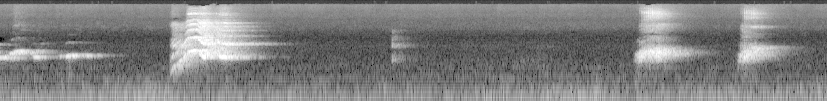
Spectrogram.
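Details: Indian ringneck parakeet kept as a pet, chattering rather than talking: a short whistled phrase, a loud harsh squawk, then after a pause two more raspy calls close together.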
